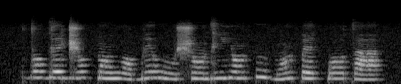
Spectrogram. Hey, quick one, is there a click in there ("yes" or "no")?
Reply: no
